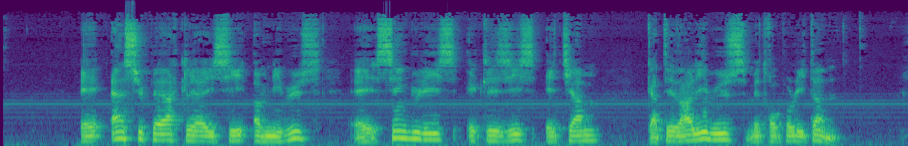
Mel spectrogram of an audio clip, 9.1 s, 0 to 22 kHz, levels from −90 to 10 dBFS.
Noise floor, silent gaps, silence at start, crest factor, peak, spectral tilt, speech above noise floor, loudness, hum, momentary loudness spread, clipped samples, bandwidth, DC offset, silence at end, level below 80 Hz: -47 dBFS; none; 0.8 s; 14 dB; 0 dBFS; -4.5 dB/octave; 34 dB; -13 LUFS; none; 9 LU; under 0.1%; 16.5 kHz; under 0.1%; 0.7 s; -42 dBFS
